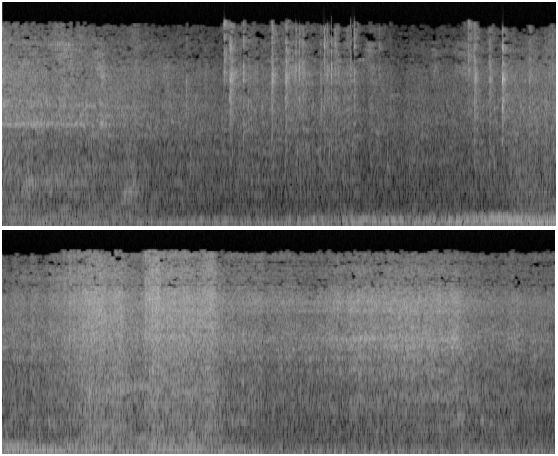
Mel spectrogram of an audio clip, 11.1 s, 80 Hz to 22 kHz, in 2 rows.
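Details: A 2017–2018 Honda Scoopy scooter, brought in for a rough, noisy engine, idles after repair with a soft, even putter and no ticking or chain rattle. Normal idle.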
